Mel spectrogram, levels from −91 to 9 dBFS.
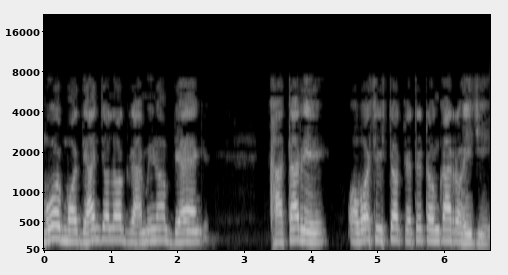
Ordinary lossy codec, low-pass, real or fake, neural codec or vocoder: MP3, 32 kbps; 7.2 kHz; fake; vocoder, 44.1 kHz, 128 mel bands every 256 samples, BigVGAN v2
